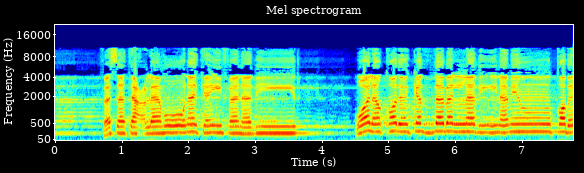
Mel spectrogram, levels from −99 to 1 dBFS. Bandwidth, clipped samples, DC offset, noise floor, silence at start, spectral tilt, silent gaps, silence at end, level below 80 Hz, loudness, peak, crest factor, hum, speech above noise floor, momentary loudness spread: 11 kHz; under 0.1%; under 0.1%; -41 dBFS; 0 s; -3.5 dB/octave; none; 0 s; -58 dBFS; -14 LUFS; 0 dBFS; 16 dB; none; 27 dB; 10 LU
